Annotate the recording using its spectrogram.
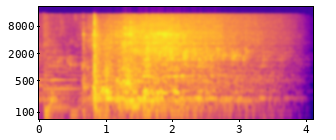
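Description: Dual-flush toilet being flushed with its lever: a sharp start a little under a second in, then a rush of water that gradually dies away.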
